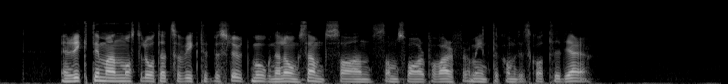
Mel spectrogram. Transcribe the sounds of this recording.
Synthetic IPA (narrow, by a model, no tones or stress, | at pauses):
ɛnɾɪkt̪ɪɡmanːmɔst̪əloːt̪aɛt̪sɔvɪk̚t̪ɪkt̪̚bɛslʉ̟ːt̪muːɡnalɔŋsamt̪sɑːhansɔmsvɑːɾpʰɔvaɾfœɖɔmɪnt̪əkʰɔmːət̪ʰɪlskɔt̪ʰːiːd̪ɪɡaɾə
